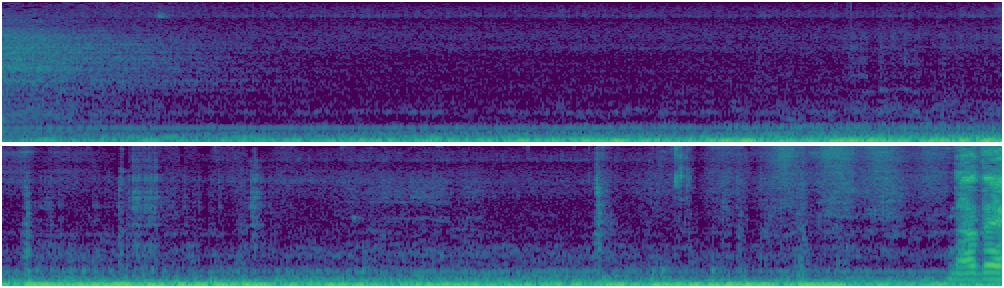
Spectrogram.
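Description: Low rumble of road and tyre noise inside a Tesla Model Y's cabin while it is driving, with a faint steady hum and a few soft clicks.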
